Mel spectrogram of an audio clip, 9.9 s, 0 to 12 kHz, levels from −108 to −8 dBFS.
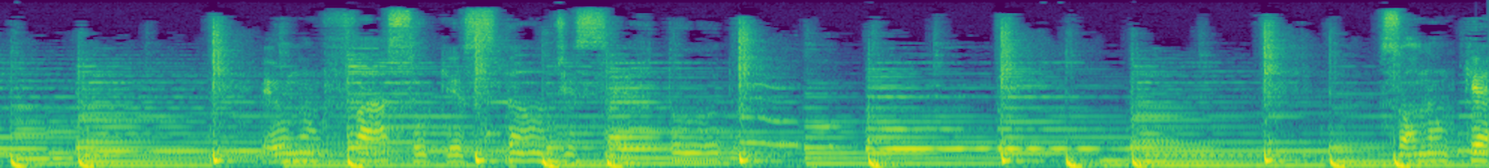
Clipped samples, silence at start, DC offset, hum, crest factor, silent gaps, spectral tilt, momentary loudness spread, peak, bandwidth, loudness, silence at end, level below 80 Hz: under 0.1%; 0 s; under 0.1%; none; 18 dB; none; -5.5 dB/octave; 6 LU; 0 dBFS; 10.5 kHz; -20 LUFS; 0 s; -26 dBFS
